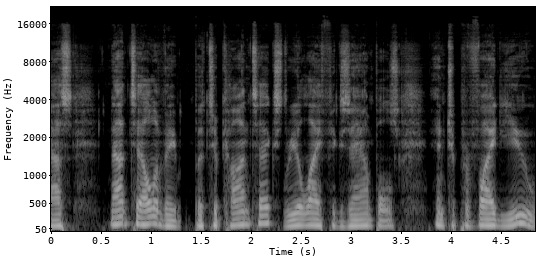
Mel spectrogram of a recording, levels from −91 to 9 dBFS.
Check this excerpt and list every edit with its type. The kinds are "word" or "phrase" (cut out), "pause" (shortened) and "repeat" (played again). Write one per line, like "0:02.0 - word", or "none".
0:01.3 - word
0:01.7 - word
0:02.3 - word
